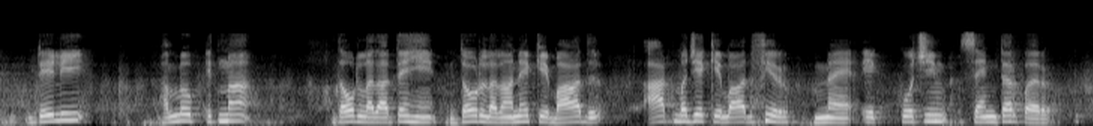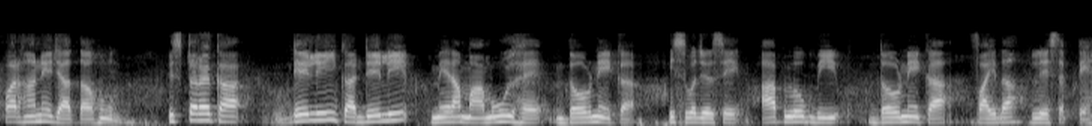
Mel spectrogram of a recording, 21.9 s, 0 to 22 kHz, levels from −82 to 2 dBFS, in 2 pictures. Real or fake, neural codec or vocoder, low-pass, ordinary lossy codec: fake; codec, 16 kHz, 1 kbps, X-Codec, HuBERT features, trained on LibriSpeech; 7.2 kHz; none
